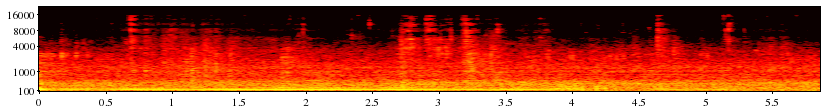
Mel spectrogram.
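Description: Eating sounds: faint chewing and mouth clicks over a low steady hum that stops about four seconds in.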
